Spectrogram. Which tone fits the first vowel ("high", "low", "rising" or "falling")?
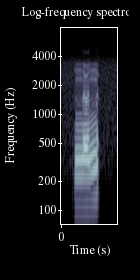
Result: rising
